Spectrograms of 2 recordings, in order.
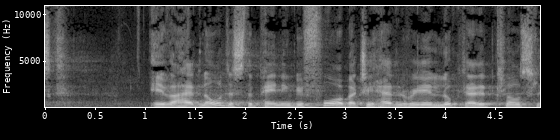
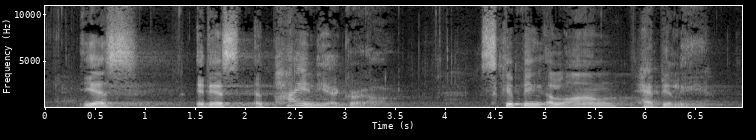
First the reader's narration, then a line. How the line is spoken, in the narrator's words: Aunt Rose said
